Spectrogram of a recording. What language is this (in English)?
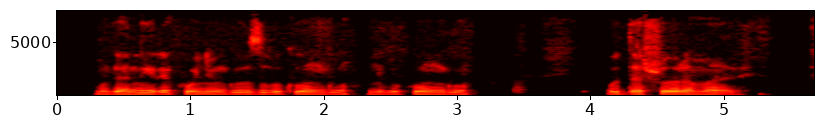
Kinyarwanda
